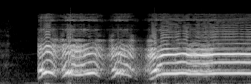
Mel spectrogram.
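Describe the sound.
A human voice imitates a rooster crowing: a few short, loud, rising-and-falling calls, then a long, sustained final note held to the end.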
